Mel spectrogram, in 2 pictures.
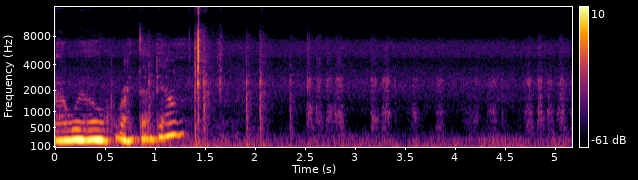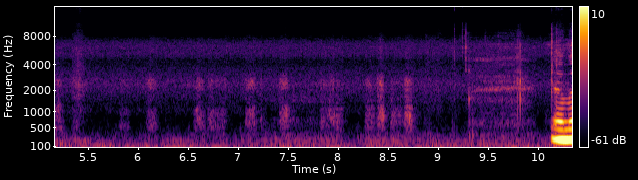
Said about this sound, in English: And I will write that down.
